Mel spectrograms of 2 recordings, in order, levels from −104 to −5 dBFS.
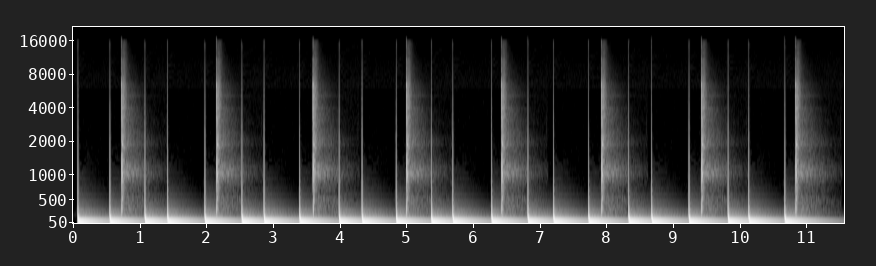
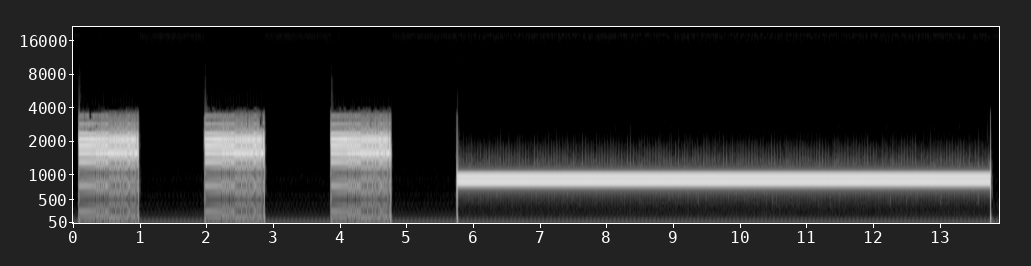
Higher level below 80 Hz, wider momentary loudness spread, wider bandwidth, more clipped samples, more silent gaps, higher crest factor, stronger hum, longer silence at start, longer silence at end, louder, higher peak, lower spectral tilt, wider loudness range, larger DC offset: first, -18 dBFS vs -68 dBFS; about the same, 6 LU vs 4 LU; first, 7.4 kHz vs 3.7 kHz; neither; neither; first, 16 dB vs 8 dB; second, none vs 50 Hz at -75 dBFS; about the same, 0.05 s vs 0.1 s; about the same, 0.25 s vs 0.15 s; second, -21 LUFS vs -18 LUFS; first, -2 dBFS vs -12 dBFS; first, -6 dB/octave vs -4.5 dB/octave; about the same, 0 LU vs 2 LU; neither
